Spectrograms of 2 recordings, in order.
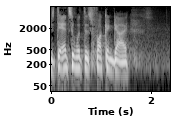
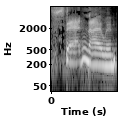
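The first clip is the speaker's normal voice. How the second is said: put-on higher, drawn-out Staten Island accent; 6 semitones higher, slower than usual. Couple finishing their joke line together, mock Staten Island accent. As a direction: draw it out like a Staten Island local. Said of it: "with that accent".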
